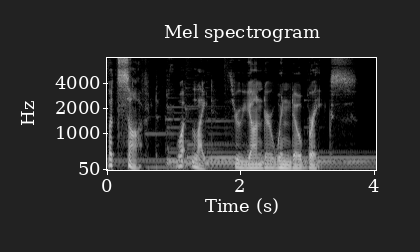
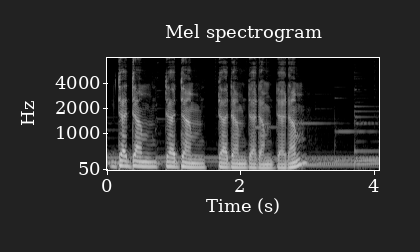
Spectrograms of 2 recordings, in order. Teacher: five pairs of alternating stressed and unstressed syllables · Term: iambic pentameter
